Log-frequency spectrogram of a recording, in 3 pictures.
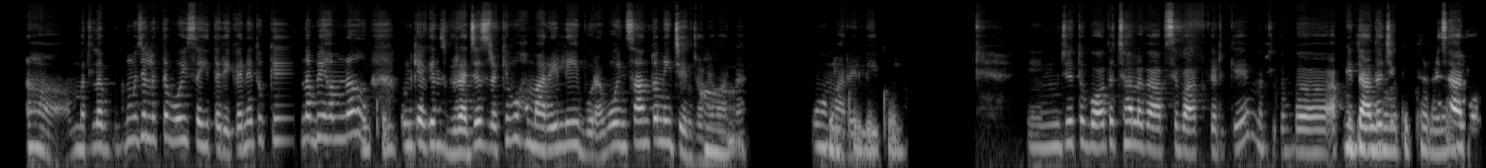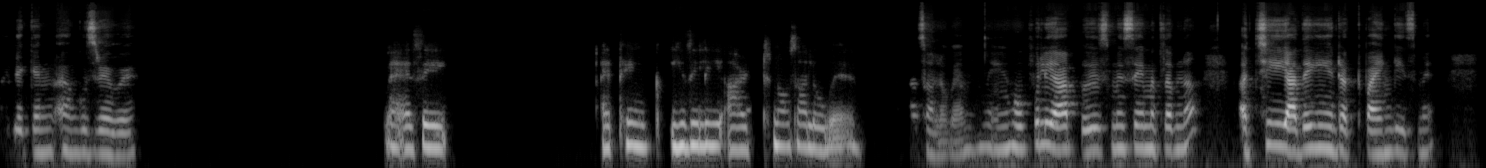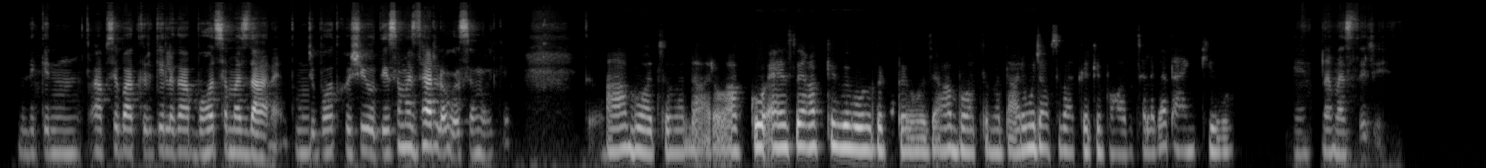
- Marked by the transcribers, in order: in English: "अगैन्स्ट ग्रेजेस"; in English: "चेंज"; other background noise; in English: "आई थिंक ईज़ीली"; other noise; tapping; in English: "होपफुली"; laughing while speaking: "समझदार"; in English: "थैंक यू"
- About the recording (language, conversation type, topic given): Hindi, unstructured, जिस इंसान को आपने खोया है, उसने आपको क्या सिखाया?
- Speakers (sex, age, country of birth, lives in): female, 20-24, India, India; female, 50-54, India, United States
